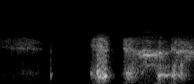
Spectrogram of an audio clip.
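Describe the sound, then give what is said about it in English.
A sudden sharp sneeze bursts out, followed by a longer rough, breathy blast of air. No one speaks, with only a faint hiss and a tiny click before it. “Bless you.”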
